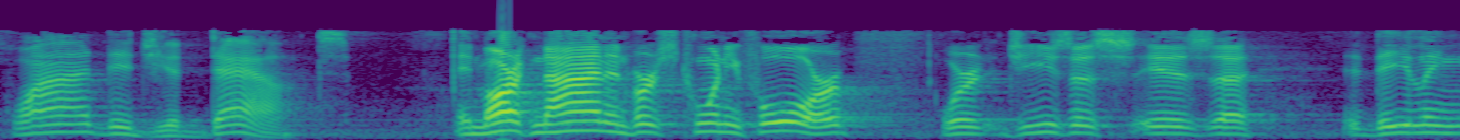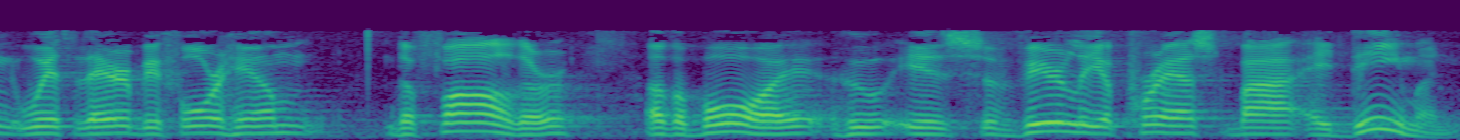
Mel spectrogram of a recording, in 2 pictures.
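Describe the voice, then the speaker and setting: Slow, high-voiced man preaching earnestly. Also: lo-fi sound. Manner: earnest, reflective, retelling scripture scenes. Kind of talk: expository sermon. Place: church with a screen behind him.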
